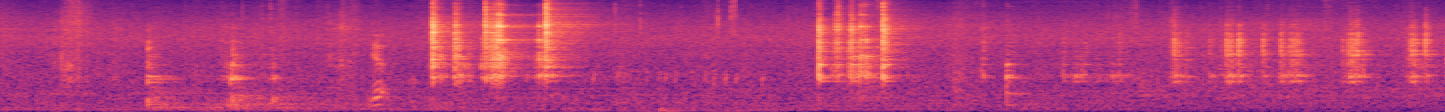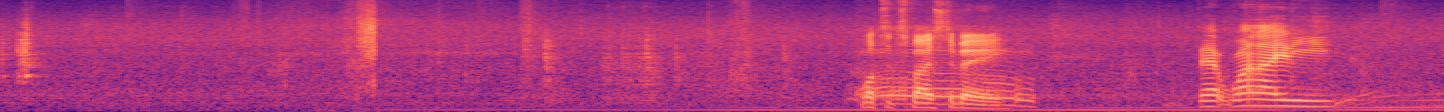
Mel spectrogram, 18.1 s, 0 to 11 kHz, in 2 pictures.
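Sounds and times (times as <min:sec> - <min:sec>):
metal clinking of nuts and spanner: 0:02.6 - 0:09.4.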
